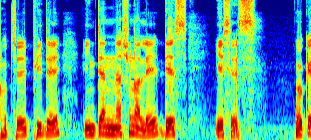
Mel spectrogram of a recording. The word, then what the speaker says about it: FIDE: তো ফ্রান্সের এটার ফুল ফর্ম হচ্ছে FIDE এর উচ্চারণ হচ্ছে ফিদে ইন্টারন্যাশনালে ডেস এসেস। ওকে, এটা ফরাসি শব্দ, বাট এটার মানে ইন্টারন্যাশনাল চেস ফেডারেশন ফিদের এটা।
